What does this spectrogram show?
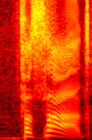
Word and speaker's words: façade: Ici, on dira plutôt façade, comme en français.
